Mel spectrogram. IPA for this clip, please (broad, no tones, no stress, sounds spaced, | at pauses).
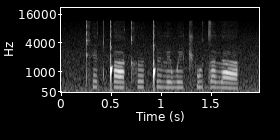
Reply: kʰ e d ǃ a kʰ ɵ ǃ ɨ l e w e t͡ʃʼ u d a l a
